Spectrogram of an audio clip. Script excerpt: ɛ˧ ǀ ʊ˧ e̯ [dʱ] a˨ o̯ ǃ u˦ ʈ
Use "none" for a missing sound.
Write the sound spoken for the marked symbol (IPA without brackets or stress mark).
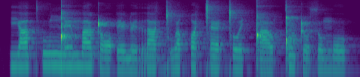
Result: ǃ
